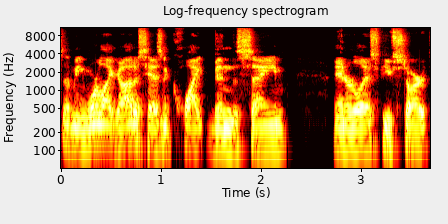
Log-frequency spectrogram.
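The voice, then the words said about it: European accent. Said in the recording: “you had that nice European accent”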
